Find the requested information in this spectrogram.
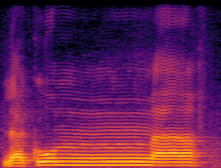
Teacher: ندغم الأولى في الثانية فينشأ ميم مشددة بحاجة إلى غنة طويلة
